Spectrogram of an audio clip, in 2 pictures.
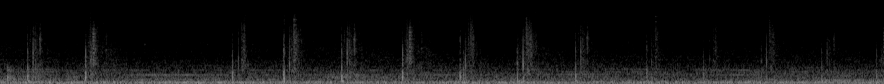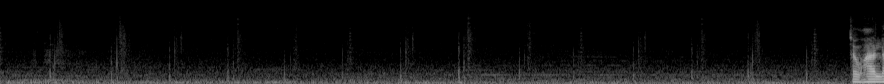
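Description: Footsteps tap steadily across a hard stone floor.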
